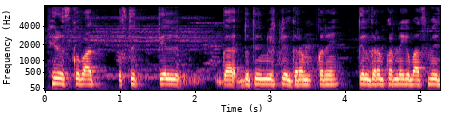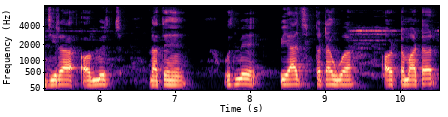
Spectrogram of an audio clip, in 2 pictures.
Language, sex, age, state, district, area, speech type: Hindi, male, 18-30, Uttar Pradesh, Mirzapur, rural, spontaneous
